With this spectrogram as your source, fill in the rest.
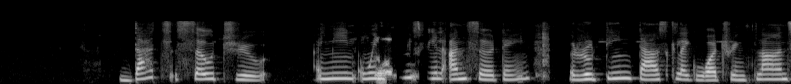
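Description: From 3.75 to 4.21 s a second voice comes through at roughly the same loudness as the talker, sitting directly on top of the main speech. This is the other side's voice leaking through. The far end is likely being played on the talker's loudspeaker and picked up again by the microphone, and the echo canceller left much of it in place. At that level the two voices compete on equal terms.

Overlapping that, from 3.9 to 4.32 s, the talker's own voice sinks sharply, at its deepest by something like 30 dB, across a few tenths of a second while the leaked voice plays. This is speech suppressed in double talk. With both sides sounding at once, the canceller likely could not tell the local talker from the loudspeaker echo, so it turned everything down together. The near voice drops away while it overlaps the echo and stays down a little past it.

At 5.34 to 5.51 s a fainter scrap of the other side's voice leaks through again, well below the talker. 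It is likely the same incomplete echo removal. Right after it, from 5.52 to 5.64 s, the room sound dips by about 18 dB for roughly a tenth of a second and then returns. This is background gated by the echo canceller: it clamped the microphone hard in response to the loudspeaker and then released it. The whole clip passes through a G.722 call path with nothing above 8 kHz, which gives every part a band-limited top end.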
